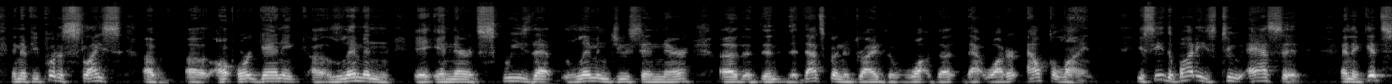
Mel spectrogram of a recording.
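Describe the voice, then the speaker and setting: A man's medium-pitched voice, dark and mellow in tone and somewhat breathy, moves at a moderate pace with ordinary pitch variation in a dry, close sound with no echo. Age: 80s+. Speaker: herbal health practitioner. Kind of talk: interview. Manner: halting, many fillers and repetitions.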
